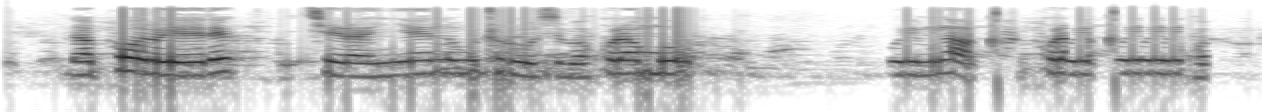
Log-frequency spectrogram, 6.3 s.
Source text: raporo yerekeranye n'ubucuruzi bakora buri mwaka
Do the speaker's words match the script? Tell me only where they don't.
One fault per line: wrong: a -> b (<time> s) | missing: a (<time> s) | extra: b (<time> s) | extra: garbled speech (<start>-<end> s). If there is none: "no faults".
extra: garbled speech (5.1-6.0 s)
